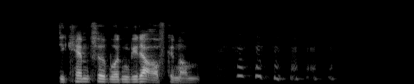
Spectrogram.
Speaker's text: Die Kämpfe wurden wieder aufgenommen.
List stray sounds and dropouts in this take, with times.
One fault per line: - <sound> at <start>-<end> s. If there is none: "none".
- laugh at 2.2-3.4 s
